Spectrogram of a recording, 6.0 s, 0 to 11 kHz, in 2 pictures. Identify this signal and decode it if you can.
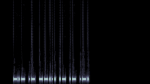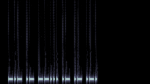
Morse code, heard as a keyed tone, about 47 wpm, 700 Hz. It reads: KA7AAR KA7AAR
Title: Speed Racing - USA 2x3 Call Signs 40wpm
